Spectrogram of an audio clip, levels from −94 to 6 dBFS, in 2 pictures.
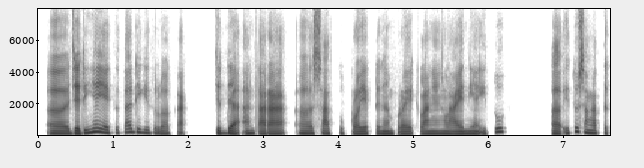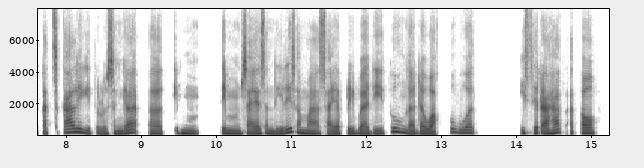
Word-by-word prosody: eee, 140 -1 +4
jadinya 170 +9 +5
ya 195 -6 +4
itu 175 +1 -9
tadi 210 +2 -1
gitu 170 -2 -4
loh 140 -1 -2
Kak. - - -5 0.4
Jeda 145 -2 +3
antara, 135 -2 +2 0.2
eee, 145 0 0
1 140 +1 -1
proyek 130 0 0
dengan 135 -1 0
proyek 130 -1 -1
lang 135 0 +2
yang 135 0 -1
lainnya 130 +1 +2
itu, 225 - -1 0.7
eee, 140 +2 +1
itu - - -3
sangat 170 -8 +2
dekat 135 -2 -3
sekali 205 +3 +2
gitu 135 -2 -8
loh. 135 - -3
Sehingga, 135 +8 +1 0.2
eee, 145 0 0 0.2
tim 150 -1 -1 0.3
tim 150 -1 +2
saya 140 -1 +1
sendiri 145 +7 +1
sama 155 -7 +1
saya 135 +1 -1
pribadi 140 0 -1
itu 235 +9 -2
nggak 140 -9 0
ada 140 - +2
waktu 135 - -1
buat 175 -1 -1 0.6
istirahat 165 +2 +1
atau 165 0 +1
145 Hz, 165 wpm, -24 LUFS, 135-165 Hz, 0.7 s, jadinya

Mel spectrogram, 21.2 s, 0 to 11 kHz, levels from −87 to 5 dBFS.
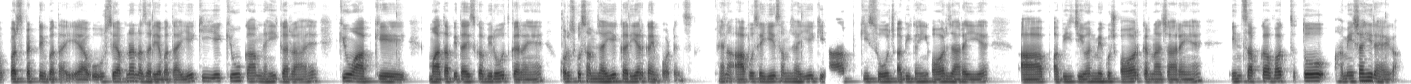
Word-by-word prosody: Perspective 105 0 +1
बताइए 95 0 -2
या 100 -1 +1
उ 100 - -1
उसे 105 +2 -2
अपना 115 +4 0
नज़रिया 105 -4 +1
बताइए 95 +3 -1
कि - - -4
ये 130 - +2
क्यों 135 +1 +1
काम 110 0 -1
नहीं 105 +2 -1
कर 100 -1 +2
रहा 100 0 -2
है, 125 +5 -6 0.3
क्यों 130 -2 +4
आपके 105 -2 +1 0.4
माता-पिता 100 +1 +3
इसका 100 +2 +1
विरोध 110 +3 +1
कर 100 -2 +2
रहे 95 0 -3
हैं 130 +8 -6 0.3
और - - +2
उसको 110 +3 -1
समझाइए 110 0 +2
करियर 110 +2 +2
का 110 - 0
इम्पोर्टेंस, 95 -2 -7 0.4
है - - -2
ना? - - -4
आप 100 +2 0
उसे 110 0 0
ये 105 +2 +2
समझाइए 110 -1 -1
कि - - -2 0.2
आपकी 105 0 -7
सोच 110 0 0
अभी 105 +3 -1
कहीं 105 0 -1
और 105 +2 +3
जा 100 -2 +2
रही 100 -1 +1
है, 105 +4 -2 0.5
आप 100 +1 +3
अभी 100 +1 -1
जीवन 105 0 0
में 105 -1 +2
कुछ 110 0 -2
और 110 +3 +3
करना 100 -1 0
चाह 95 0 -1
रहे 95 0 -2
हैं। 130 +9 -5 0.4
इन 110 +1 0
सब 115 -1 0
का 125 - +5
वक़्त 125 0 -1
तो 135 +1 +6
हमेशा 115 +3 +1
ही 140 0 +5
रहेगा, 95 -6 -2
105 Hz, 180 wpm, -22 LUFS, 100-110 Hz, 0.5 s, तो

